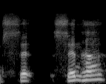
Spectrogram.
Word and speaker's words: Sinha: Last name Sinha, is that how to pronounce it? That is right, Sinha, S-I-N-H-A.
